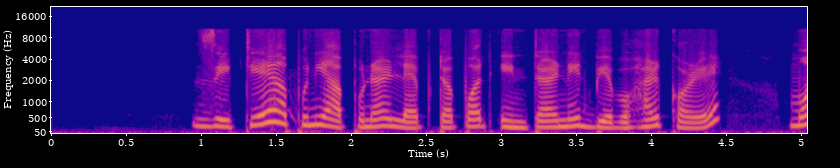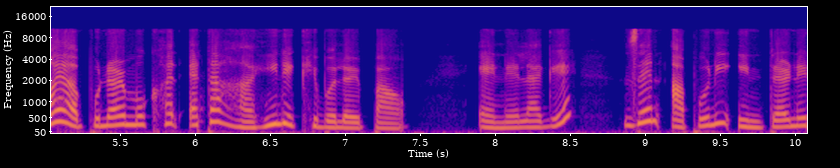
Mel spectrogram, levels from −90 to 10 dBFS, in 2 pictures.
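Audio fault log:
throughout, 4-bit ADPCM compression: the encoder stores each sample as a coarse 4-bit step away from a predicted value, rescaling that step as the level changes, so the leftover error rides along as broadband noise that rises and falls with the speech. That is plainly audible here as a gritty hiss on louder syllables and roughness on sharp onsets. Nothing reaches above 10.6 kHz, which fits a reduced sample rate and a stream of roughly 89 kbps, dulling the top end.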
